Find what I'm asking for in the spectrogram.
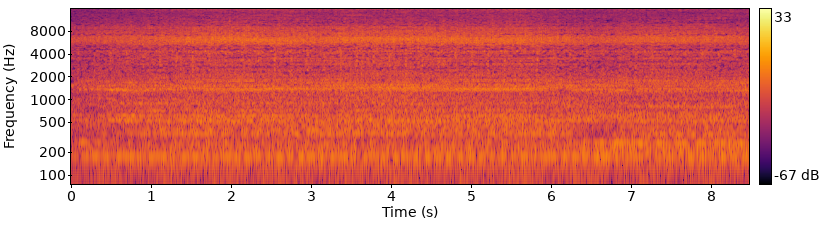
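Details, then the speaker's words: Porsche Cayenne S at idle after replacing a leaking steering rack and bleeding air from the system: steady quiet hum with no pump whine or groan while turning the wheel, no leaks from the pipes. "now i can turn the steering wheel no noise there's no leak from the actual pipes"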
